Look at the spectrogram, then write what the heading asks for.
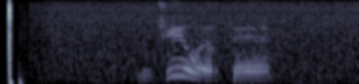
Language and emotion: Russian, sad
